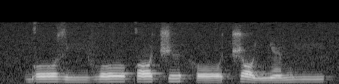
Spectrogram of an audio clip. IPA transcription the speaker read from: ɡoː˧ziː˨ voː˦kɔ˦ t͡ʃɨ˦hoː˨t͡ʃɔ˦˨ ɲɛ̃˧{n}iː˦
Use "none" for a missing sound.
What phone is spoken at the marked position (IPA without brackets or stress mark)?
m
